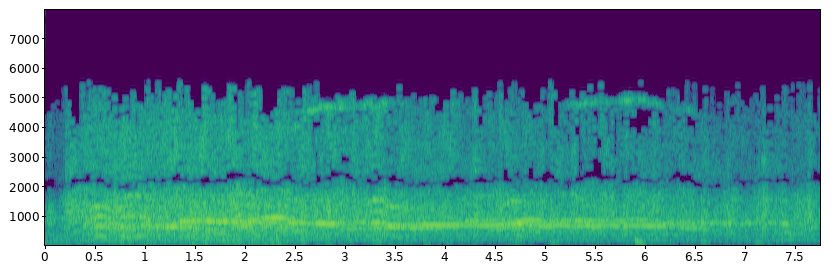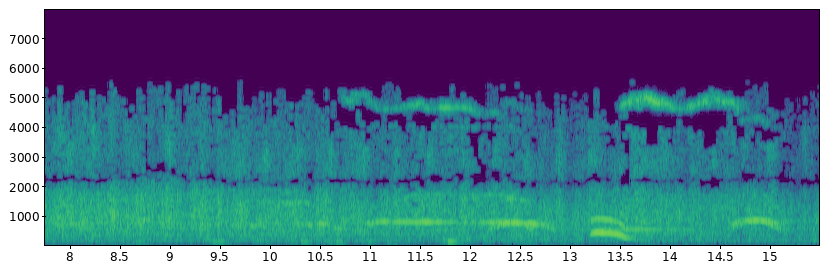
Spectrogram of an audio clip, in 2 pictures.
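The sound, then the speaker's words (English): A crowd cheers and applauds in welcome, with loud clapping and high whistles and whoops at first, easing somewhat before a fresh burst of whoops near the end. “grab your jaws, and give Winnie a welcome from Oklahoma.”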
